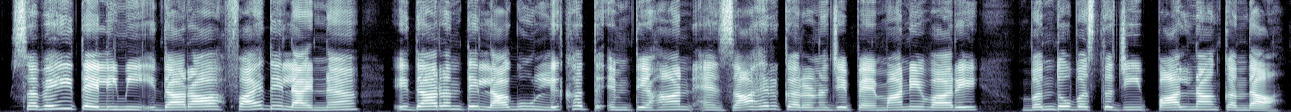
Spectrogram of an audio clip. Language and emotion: Sindhi, neutral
